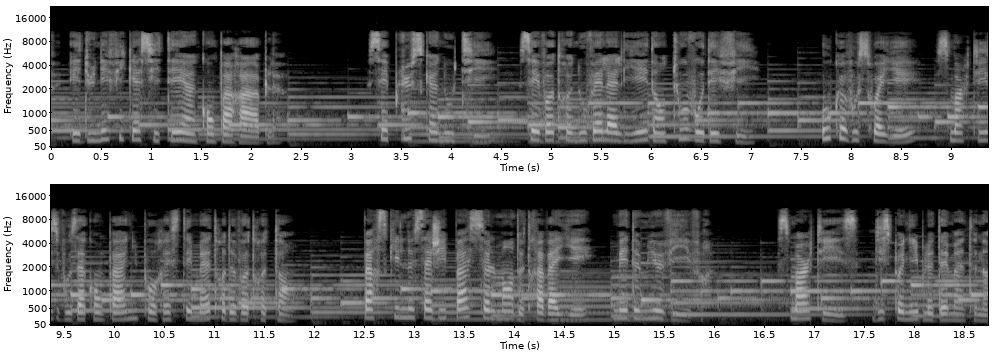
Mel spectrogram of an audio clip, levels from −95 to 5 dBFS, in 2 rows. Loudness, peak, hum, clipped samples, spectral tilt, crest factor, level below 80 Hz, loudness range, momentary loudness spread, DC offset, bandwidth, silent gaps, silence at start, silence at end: -28 LUFS; -10 dBFS; none; under 0.1%; 1 dB/octave; 20 dB; under -90 dBFS; 4 LU; 13 LU; under 0.1%; 11.5 kHz; none; 0 s; 0 s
